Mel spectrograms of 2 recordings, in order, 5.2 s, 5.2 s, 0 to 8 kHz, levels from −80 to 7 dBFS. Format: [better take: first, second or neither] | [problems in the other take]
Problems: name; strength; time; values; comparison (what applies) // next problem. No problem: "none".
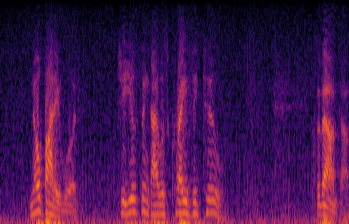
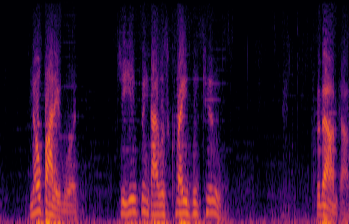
first | noise reduction (neural separator model SepFormer DNS4)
